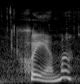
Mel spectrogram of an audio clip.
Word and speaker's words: schema: Schema. Schema. Schema. Ici, on a moins le R de Ruk. On a juste le H ici. Hein. Schema. Schema. C'est un H.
